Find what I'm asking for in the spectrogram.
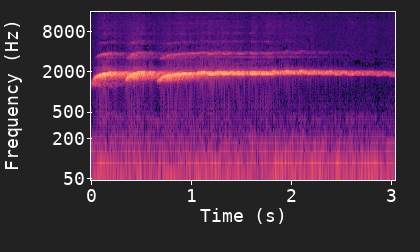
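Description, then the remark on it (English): A clear whistled melody opens a western song with a few short notes, then settles into a long sustained note that glides slowly upward, with a faint low rumble underneath and no voices. “And the animated critters are kind of echoed by the whistling mm-hmm.”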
